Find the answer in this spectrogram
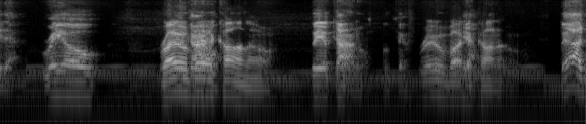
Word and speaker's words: Rayo Vallecano: Rayo Vallecano.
